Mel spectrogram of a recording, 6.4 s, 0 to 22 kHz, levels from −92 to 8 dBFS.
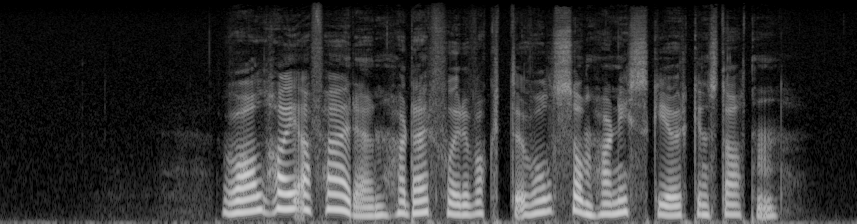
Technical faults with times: none

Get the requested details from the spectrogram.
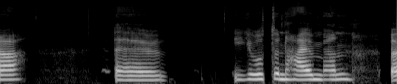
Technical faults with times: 1.61-1.69 burst of packet loss
3.19-3.25 short concealed packet loss

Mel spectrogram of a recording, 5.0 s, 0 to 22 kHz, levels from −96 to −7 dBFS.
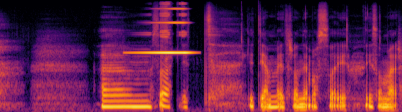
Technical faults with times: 1.54-2.51 loudspeaker feedback squeal

